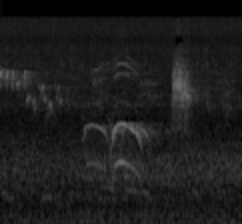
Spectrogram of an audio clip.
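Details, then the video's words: A quail gives its normal "it is safe" call to its flock feeding on seeds on the ground: a quick run of two or three slurred, arching notes at mid pitch, then a short high note, over steady outdoor hiss. "Quail bird song normal"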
